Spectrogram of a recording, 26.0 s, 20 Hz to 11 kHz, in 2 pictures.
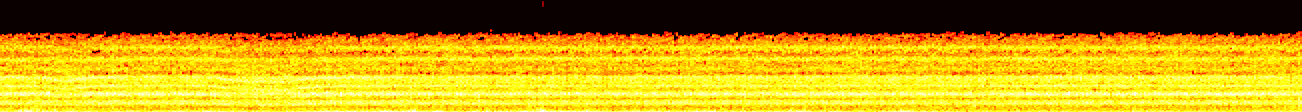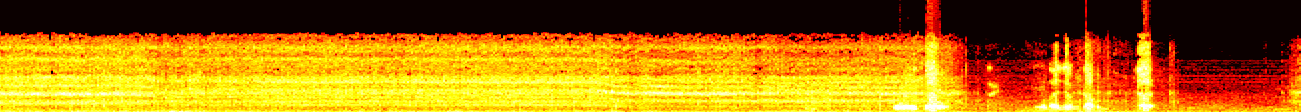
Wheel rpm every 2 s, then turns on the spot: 230, 220, 230, 230, 230, 230, 230, 210, 200, 190, 160, 50, 20.
22-24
